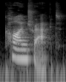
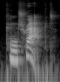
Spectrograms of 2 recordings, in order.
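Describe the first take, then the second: First: The stress is on the first syllable. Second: The stress is on the second syllable. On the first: It is a noun. "our first syllable was a stressed syllable" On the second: It is a verb. "the second syllable will receive stress"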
